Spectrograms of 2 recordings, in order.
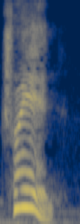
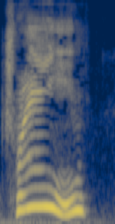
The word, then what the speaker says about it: train: train 不要念成 train，你念 train 就不对了，发 A 的音 train，先念 train station，啊哈，这样念就对了。By taxi，借由坐乘坐出租车 taxi，啊，这样就这样念啊。Now 就是现在，我现在需要呢打车啊，打这个出租车。那么干什么呢？赶到车站去。哎，时间不够了，只有20分钟时间让我呢赶到车站。Thanks again.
